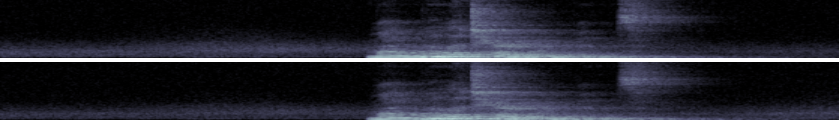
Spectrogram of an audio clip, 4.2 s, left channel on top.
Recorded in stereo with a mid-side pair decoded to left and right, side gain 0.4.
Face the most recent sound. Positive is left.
turn(degrees=50)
